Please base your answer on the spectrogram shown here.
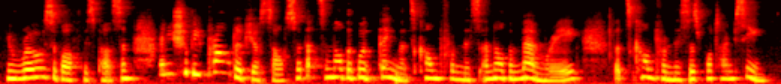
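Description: A woman tarot reader with a fairly high, soft-edged and mellow voice. She talks to the listener conversationally and reassuringly, circling back over her points as she explains the cards. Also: expressive, a little fast, poor audio. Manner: repetitive, reassuring.

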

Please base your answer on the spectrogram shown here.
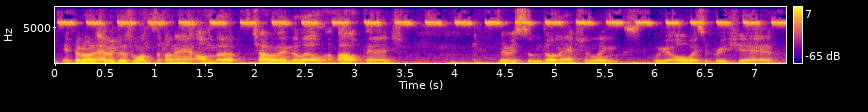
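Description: A man's voice: mid-range voice, flat delivery, fairly quick. A British man in his twenties chatting casually as he hosts a livestream and answers viewer comments. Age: 20s. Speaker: travel vlogger hosting a livestream. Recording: very noisy, insects and clicks. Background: loud cricket and insect noise.

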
